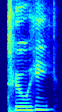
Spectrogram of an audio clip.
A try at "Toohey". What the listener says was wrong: It's silent! The H is silent!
